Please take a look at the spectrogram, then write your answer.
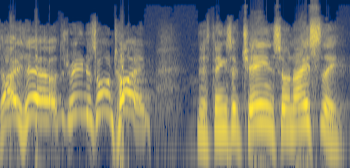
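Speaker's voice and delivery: high-pitched mock British accent; hammed-up British exclamation; British man. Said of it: "The British man says".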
